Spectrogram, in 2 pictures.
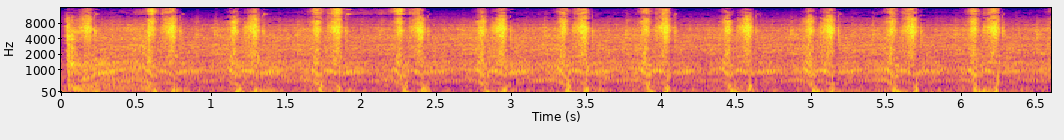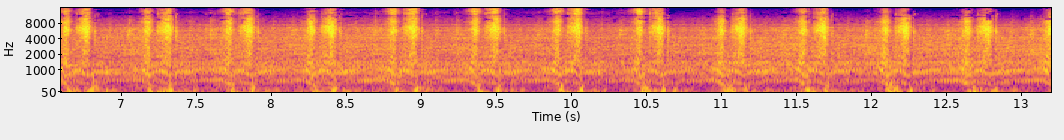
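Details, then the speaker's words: Mitsubishi D1800 tractor, KE95 diesel, chilly day, full fuel, no glow: steady starter cranking, never catches; fuel reaches the ND injection pump and it bled okay, but nothing comes out of the injectors after the pump overhaul and retiming. "all right so we cranked it and we don't have any uh nothing coming out we got some fuel coming into the pump down here it seemed to bleed okay but we've got nothing coming out of the uh injectors"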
